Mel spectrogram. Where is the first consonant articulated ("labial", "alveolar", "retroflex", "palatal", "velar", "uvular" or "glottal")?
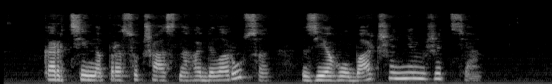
velar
